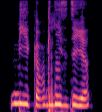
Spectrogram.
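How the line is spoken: Strained, tearful. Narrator (Russian): с трудом выдавил из себя Фрей

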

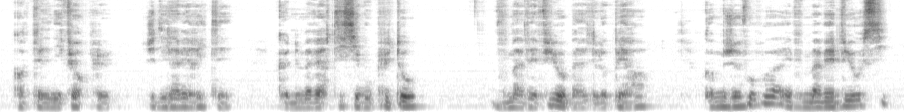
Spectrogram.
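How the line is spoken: Prince, low voice. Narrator (French): dit le prince à voix basse

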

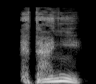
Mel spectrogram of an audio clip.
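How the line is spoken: Whispered. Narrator (Russian): шепнул я Мосяню

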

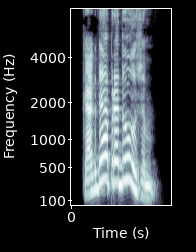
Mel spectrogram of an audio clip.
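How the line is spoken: Son shouting out. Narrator (Russian): выкрикнул один из сыновей

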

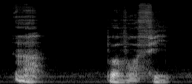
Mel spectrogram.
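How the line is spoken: Murmur. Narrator (French): murmura

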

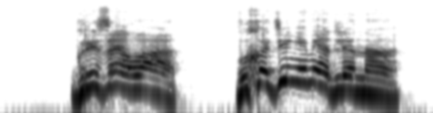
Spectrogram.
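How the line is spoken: Deafening bark. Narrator (Russian): гаркнул Дуари так, что у меня заложило уши и болью отозвалось в голове

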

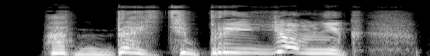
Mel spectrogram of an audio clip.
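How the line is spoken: Furious hiss. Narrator (Russian): прошипел Уордер в ярости

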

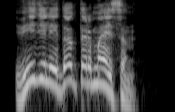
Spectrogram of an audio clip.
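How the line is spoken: Shouting close to ear. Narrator (Russian): Приблизив лицо к моему уху, прокричал Джек Строу

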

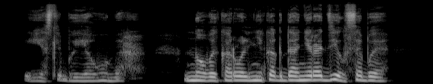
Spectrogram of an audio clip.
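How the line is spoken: Hoarse exhale. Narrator (Russian): хрипло выдохнул Вайларион

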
